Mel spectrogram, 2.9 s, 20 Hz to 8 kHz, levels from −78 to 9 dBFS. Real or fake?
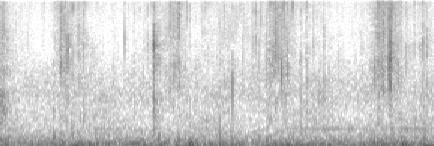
real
